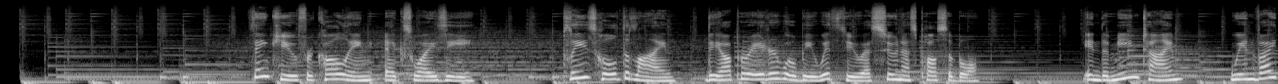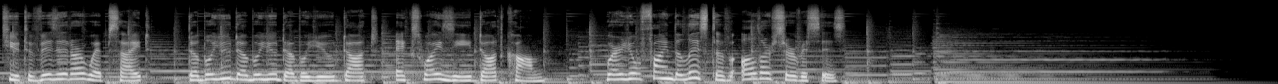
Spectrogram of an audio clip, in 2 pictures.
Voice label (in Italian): madrelingua inglese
